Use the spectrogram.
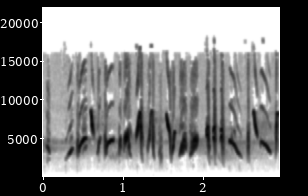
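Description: american goldfinch song

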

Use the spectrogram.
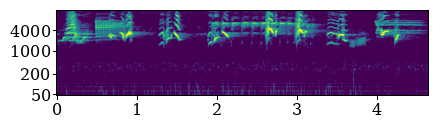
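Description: birds chirping and singing

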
